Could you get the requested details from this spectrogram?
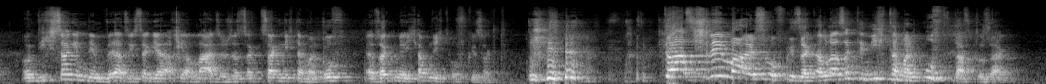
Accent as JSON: {"language": "German", "country": "Egypt", "said": "Ich bin Ägypter, du bist Ägypter."}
